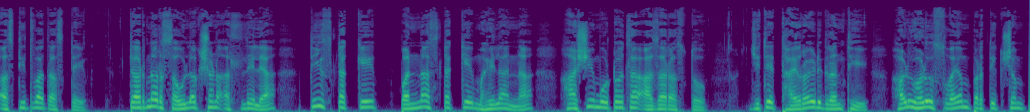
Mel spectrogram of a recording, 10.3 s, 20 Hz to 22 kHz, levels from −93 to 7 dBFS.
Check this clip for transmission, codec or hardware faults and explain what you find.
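The speech carries a codec fault, pre-echo, heard seven times: at 1.3 s (just before "टर्नर संलक्षण असलेल्या तीस"), 3.38 s (just after that phrase), 3.57, 4.44, 7.64 (just after "महिलांना हाशिमोटोचा आजार असतो"), 7.82 and 8.47 s. Each is a hiss of 12 to 18 ms, about 14 to 26 dB above the background, leading into a sharp attack. The attacks fall late in blocks of about 26 ms, and the codec never switches to shorter blocks, so noise meant for the loud onset spreads back over the quiet before it. Unlike a click or post-echo, the smear comes before the attack, not after it.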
